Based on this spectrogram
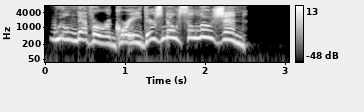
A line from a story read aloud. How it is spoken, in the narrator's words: Barely able to think, shouted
